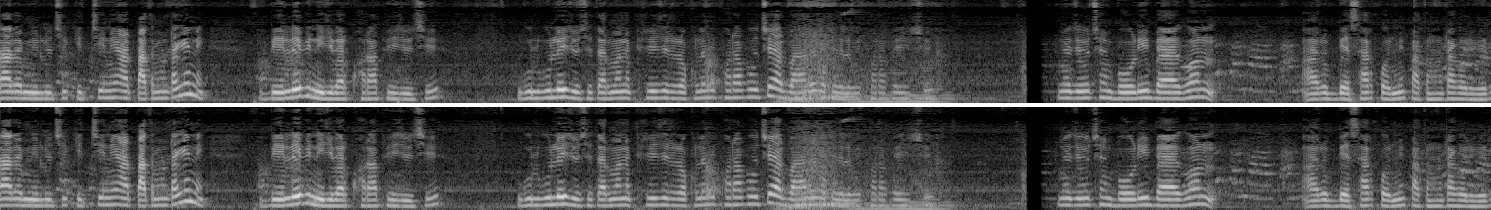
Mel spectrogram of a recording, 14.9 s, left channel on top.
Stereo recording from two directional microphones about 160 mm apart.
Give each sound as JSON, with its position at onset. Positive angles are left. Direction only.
{"t": 0.0, "sound": "speech", "side_deg": 0}
{"t": 10.6, "sound": "speech", "side_deg": 0}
